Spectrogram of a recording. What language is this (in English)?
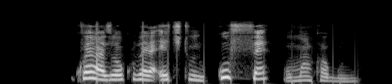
Ganda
